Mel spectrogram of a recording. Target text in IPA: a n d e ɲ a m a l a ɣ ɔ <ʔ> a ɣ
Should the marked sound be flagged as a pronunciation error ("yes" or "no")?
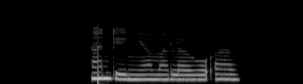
no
